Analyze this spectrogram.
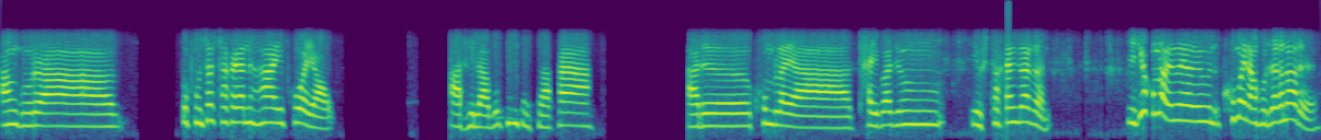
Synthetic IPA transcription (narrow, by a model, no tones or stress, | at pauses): aŋɡuɾa | bɯpʰɔnsʰastʰakʰajanɯɦajpʰɯwajaw | apʰilabɯpʰunsʰastʰakʰa | ɾɯkʰumlajatʰajbazuŋ | ewsi̥tʰakʰajanzaɡɯn | isikʰumlajkʰumajnaŋɦuɾzaɡɯnaɾɯ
